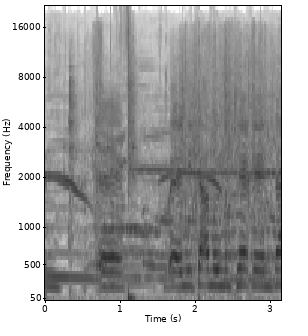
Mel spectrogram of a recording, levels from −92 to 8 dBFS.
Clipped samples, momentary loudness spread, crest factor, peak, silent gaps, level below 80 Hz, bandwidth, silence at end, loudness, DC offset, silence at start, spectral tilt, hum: under 0.1%; 5 LU; 14 dB; -2 dBFS; none; -36 dBFS; over 20 kHz; 0 s; -15 LUFS; 0.3%; 0 s; -2.5 dB/octave; none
